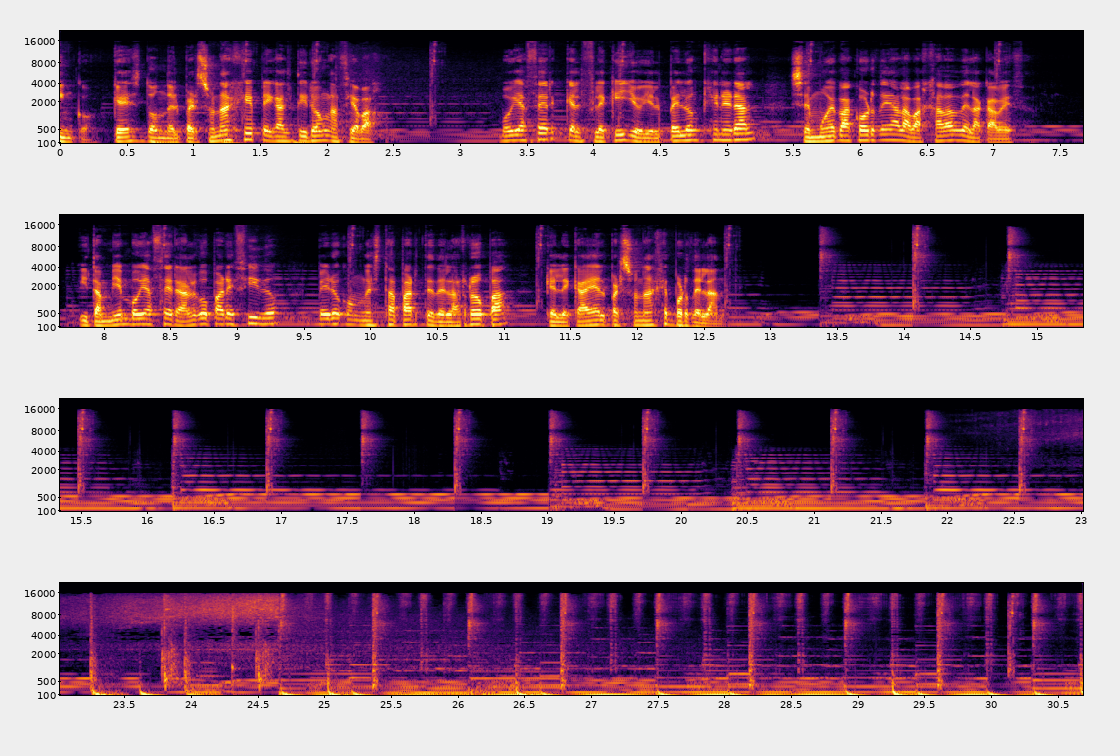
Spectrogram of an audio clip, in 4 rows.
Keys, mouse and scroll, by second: 12.1 scroll up 1, 12.8 middle click, 13.7 click, 13.9 right click, 14.2 double right click, 14.4 click, 14.6 right click, 14.7 click, 15.0 click, 15.3 right click, 15.5 click, 16.3 right click, 16.4 click, 16.5 right click, 17.0 right click, 17.2 right click, 17.3 double click, 17.4 click, 17.6 click, 17.9 click, 18.5 b, 18.7 right click, 18.8 click, 18.9 right click, 18.9 double click, 18.9 e, 19.1 click, 19.2 click, 19.3 double click, 20.2 middle click, 20.3 click, 20.5 alt+click, 20.8 Return, 21.2 middle click, 21.5 click, 21.6-22.8 typing, 21.8 scroll up 1, 22.2 click, 22.8 ctrl+d, 23.0 click, 23.2 double click, 23.9 ctrl+z, 24.1 s, 24.2 click, 24.3 click, 24.6 Return, 24.8 right click, 25.0 click, 25.3 right click, 25.5 right click, 25.7 click, 25.8 right click, 25.9 click, 26.2 click, 26.4 right click, 26.7 right click, 27.0 click, 27.2 right click, 27.4 double click, 27.4 right click, 27.6 click, 28.1 right click, 28.2 click, 28.6 right click, 28.9 right click, 29.1 click, 29.4 click, 29.9 click, 30.1 ctrl+d, 30.1 b, 30.2 right click, 30.4 click.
